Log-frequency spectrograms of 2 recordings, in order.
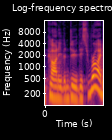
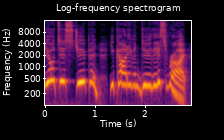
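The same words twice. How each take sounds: First: Said in the usual way. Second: Very high, loud put-down; scornful insult. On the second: Retold or imitated. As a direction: hurl a mocking insult. Insulting retort to the scammer.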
